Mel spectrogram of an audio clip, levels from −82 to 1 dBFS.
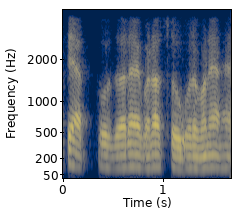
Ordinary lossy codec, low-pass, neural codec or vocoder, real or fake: none; 3.6 kHz; codec, 24 kHz, 0.5 kbps, DualCodec; fake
